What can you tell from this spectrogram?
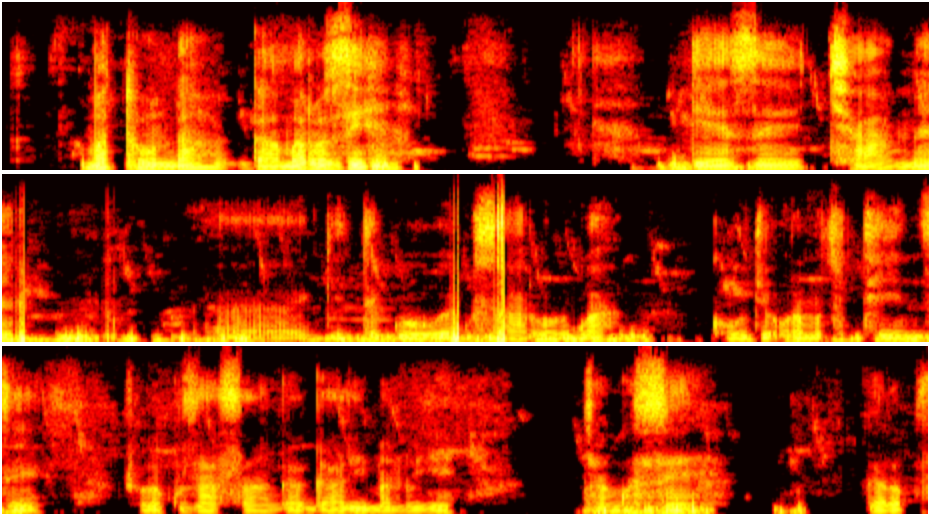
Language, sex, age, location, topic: Kinyarwanda, male, 36-49, Musanze, agriculture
